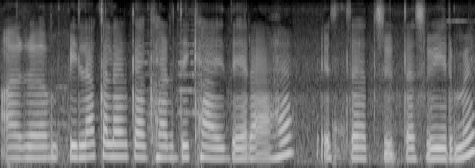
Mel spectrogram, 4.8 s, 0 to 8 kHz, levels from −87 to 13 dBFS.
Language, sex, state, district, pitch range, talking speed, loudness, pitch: Hindi, male, Bihar, Jahanabad, 190-215 Hz, 175 wpm, -15 LUFS, 200 Hz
